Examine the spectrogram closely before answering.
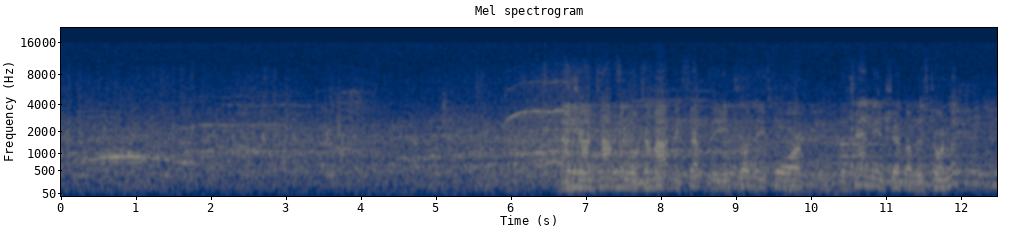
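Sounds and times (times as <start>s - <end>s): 
large arena crowd roaring at a tournament trophy presentation in Florida: 0.0s - 12.4s
speech: 6.7s - 12.1s
fans in the back stands chanting a team chant: 6.7s - 12.4s.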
